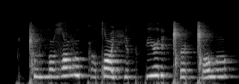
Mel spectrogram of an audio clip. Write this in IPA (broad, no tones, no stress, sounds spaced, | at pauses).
ǀ u ɲ u zˤ ə v u k ṳ tˤ o ç ə˞ k pʲ ə˞ ɾ ʏ ǀʰ ə˞ ɡ͡ǀ ɔ w o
